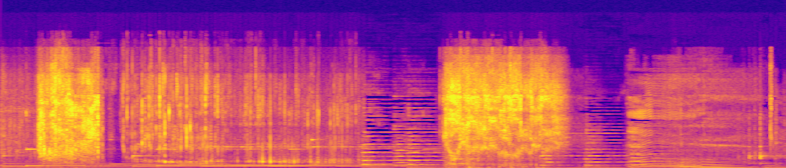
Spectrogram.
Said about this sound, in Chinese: 好香啊！嗯，真好吃 啊！我刚买的方便面，你怎么就吃上了？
